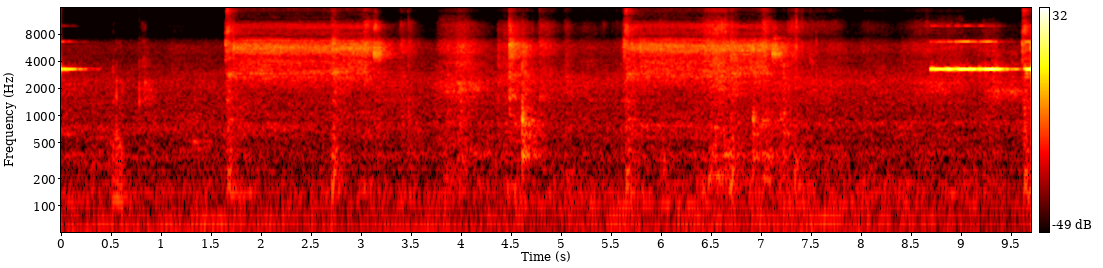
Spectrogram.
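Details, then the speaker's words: High-pitched electronic alarm beeps over machine noise and clatter from an anesthesia machine: low FiO2 alarm caused by a faulty oxygen sensor awaiting replacement. "this FIA to low error because uh here the O sensor is faultiest one. So we just ordered and waiting for the oxygen sensor."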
